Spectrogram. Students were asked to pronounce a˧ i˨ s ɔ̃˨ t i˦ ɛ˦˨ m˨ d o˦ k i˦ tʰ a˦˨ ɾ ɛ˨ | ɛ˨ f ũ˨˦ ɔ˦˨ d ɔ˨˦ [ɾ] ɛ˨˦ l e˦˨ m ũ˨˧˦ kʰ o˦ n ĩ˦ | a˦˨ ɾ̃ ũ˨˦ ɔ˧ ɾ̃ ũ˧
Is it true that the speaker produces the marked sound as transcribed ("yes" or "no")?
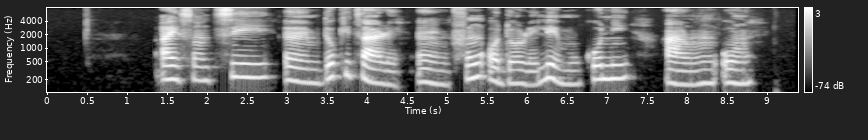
yes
